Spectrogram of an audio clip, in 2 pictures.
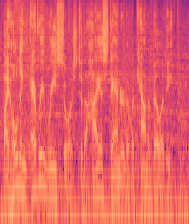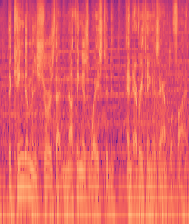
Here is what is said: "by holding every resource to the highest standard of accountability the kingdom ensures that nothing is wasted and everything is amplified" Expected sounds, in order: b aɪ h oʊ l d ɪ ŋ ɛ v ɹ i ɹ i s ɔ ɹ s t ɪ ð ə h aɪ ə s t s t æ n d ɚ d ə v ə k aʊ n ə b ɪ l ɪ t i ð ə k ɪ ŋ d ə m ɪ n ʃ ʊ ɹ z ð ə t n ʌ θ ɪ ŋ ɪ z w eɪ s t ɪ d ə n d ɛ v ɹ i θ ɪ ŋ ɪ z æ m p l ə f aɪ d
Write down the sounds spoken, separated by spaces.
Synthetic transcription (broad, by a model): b aɪ h oʊ l d ɪ ŋ ɛ v ɹ i ɹ i s ɔ ɹ s t ɪ ð ə h aɪ ə s t s t æ n d ɚ d ə v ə k aʊ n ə b ɪ l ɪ t i ð ə k ɪ ŋ d ə m ɪ n ʃ ʊ ɹ z ð ə t n ʌ θ ɪ ŋ ɪ z w eɪ s t ɪ d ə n ɛ v ɹ i θ ɪ ŋ ɪ z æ m p l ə f aɪ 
